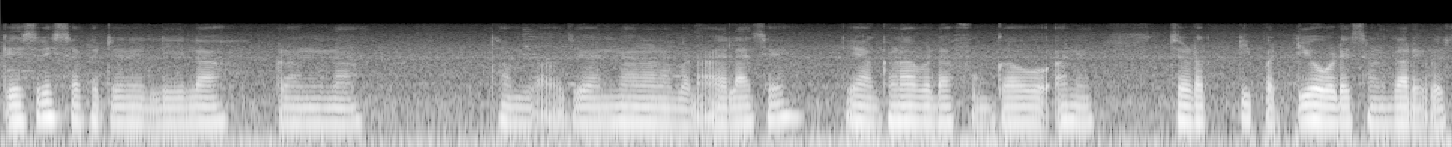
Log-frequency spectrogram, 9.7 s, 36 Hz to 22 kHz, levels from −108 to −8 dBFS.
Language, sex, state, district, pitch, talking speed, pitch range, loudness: Gujarati, male, Gujarat, Valsad, 105 Hz, 95 wpm, 105-115 Hz, -18 LUFS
